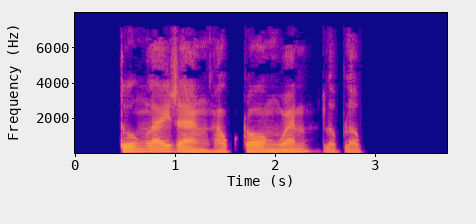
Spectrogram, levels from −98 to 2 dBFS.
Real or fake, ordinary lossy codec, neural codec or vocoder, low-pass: real; MP3, 48 kbps; none; 7.2 kHz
